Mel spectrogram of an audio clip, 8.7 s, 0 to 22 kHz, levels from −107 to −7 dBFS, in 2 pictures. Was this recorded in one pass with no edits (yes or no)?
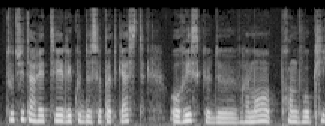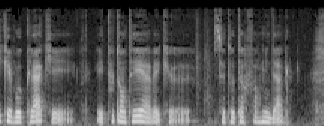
yes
